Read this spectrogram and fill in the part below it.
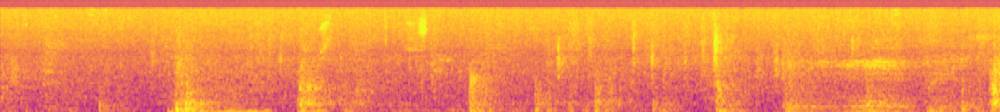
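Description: Footsteps thud on a wooden floor in a large echoing room.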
